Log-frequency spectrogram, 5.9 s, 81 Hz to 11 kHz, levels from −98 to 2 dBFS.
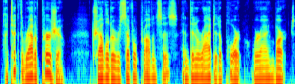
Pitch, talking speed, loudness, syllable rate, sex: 110 Hz, 195 wpm, -21 LUFS, 6.7 syllables/s, male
